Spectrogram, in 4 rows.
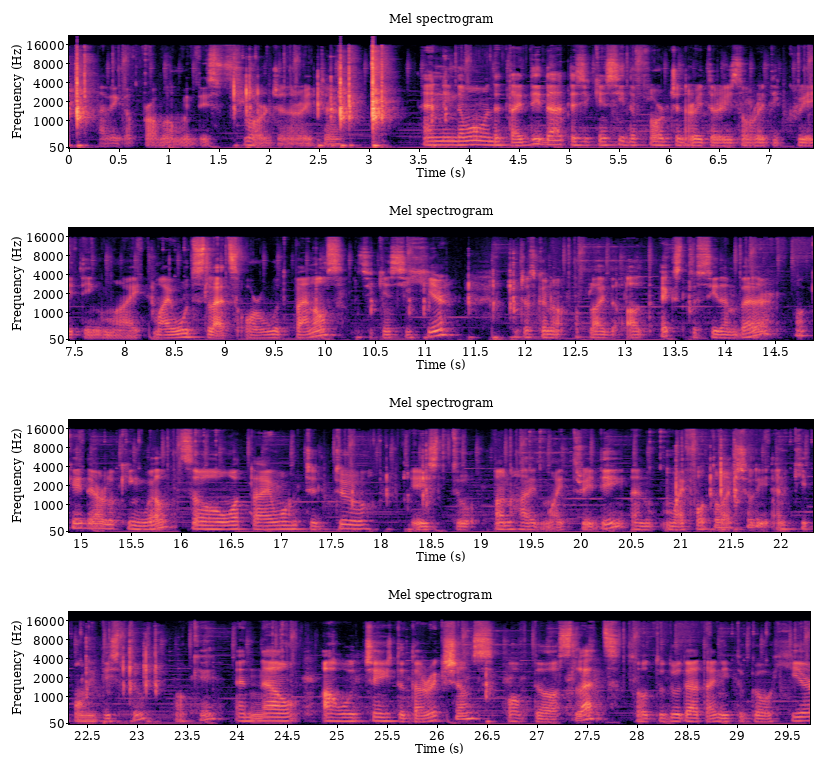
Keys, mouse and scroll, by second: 1.4-2.2 typing, 2.4 Down, 3.0 Return, 3.6 F3, 9.7 F3, 10.3 F3, 10.8 F3, 11.6 alt+z, 12.0 right click, 13.0 alt+right click, 14.2 right click, 16.0 click, 16.2 click, 17.1 right click, 17.5 F3, 17.9 F3, 18.6 right click, 19.4 click, 20.6 ctrl+click, 21.3 alt+q, 22.0 alt+right click, 22.5-23.5 typing, 26.5 F3, 28.2 click.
